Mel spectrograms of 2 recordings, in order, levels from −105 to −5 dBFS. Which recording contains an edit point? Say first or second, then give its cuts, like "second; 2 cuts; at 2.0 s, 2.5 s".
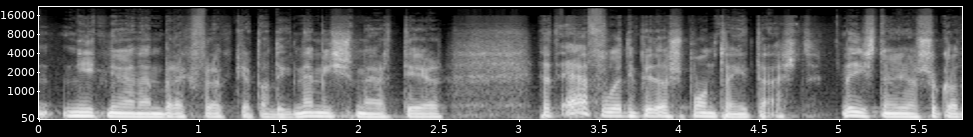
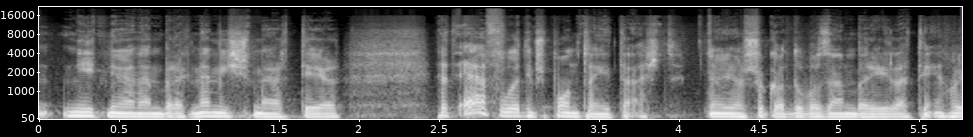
second; 3 cuts; at 0.9 s, 3.1 s, 4.2 s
